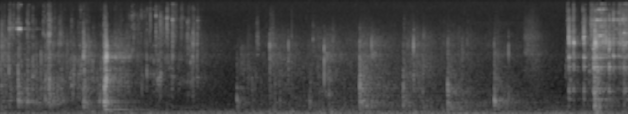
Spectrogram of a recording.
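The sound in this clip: Keys jangle faintly, with a few scattered light metallic clinks and taps over a quiet background and a brief brighter rattle near the end.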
